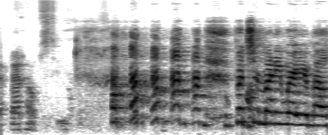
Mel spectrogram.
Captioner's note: laughing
